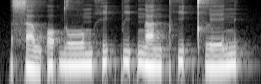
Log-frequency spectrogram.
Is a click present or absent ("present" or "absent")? absent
